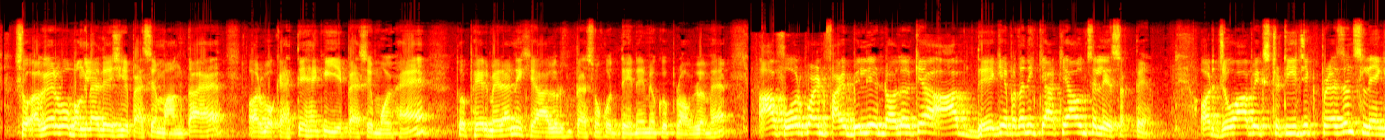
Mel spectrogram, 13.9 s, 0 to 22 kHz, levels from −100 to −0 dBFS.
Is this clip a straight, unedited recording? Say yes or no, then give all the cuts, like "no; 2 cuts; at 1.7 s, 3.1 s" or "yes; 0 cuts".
no; 1 cut; at 7.4 s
